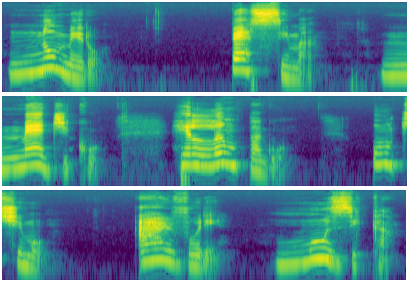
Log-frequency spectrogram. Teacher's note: se a sílaba tônica for a antepenúltima ela é uma palavra proparoxítona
